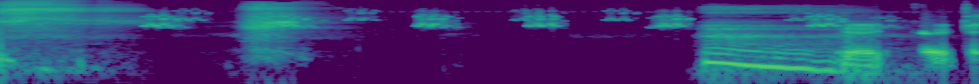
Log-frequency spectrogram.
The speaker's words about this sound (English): Cricket.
